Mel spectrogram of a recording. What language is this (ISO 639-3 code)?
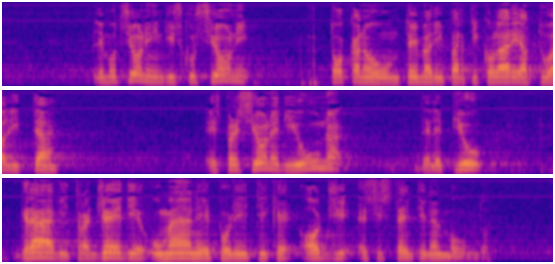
ita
